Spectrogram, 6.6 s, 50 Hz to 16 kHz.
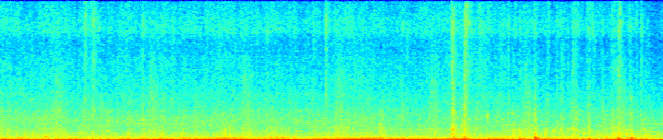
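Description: Off-road 4x4's engine running under load as it drives through a flooded, muddy track, its revs rising and falling, with water and mud sloshing under the tyres.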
